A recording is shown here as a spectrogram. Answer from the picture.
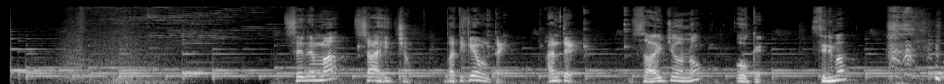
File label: Cinema Dialogue; Sammohanam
